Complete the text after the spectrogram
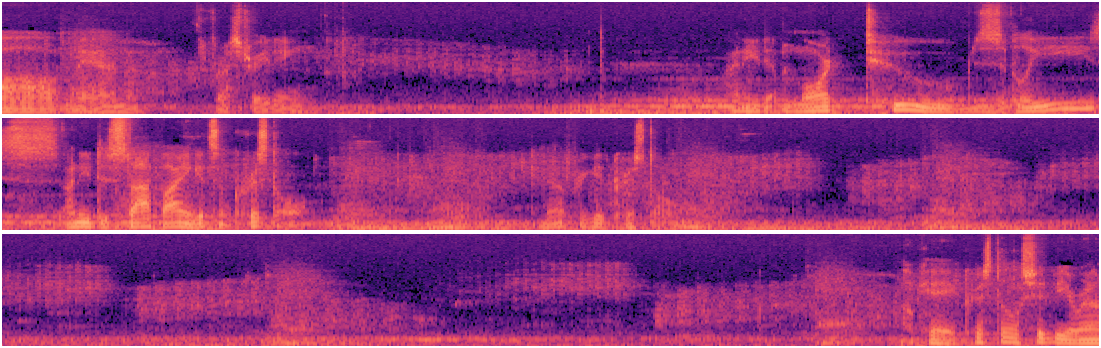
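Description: Objects whoosh rapidly through a pipe.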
